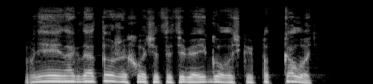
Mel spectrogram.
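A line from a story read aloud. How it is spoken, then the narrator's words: Grumbling. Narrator (Russian): проворчал Семичастный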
